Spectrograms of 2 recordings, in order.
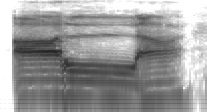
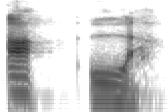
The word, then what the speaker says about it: Allah: stop to the a you would not say Allah you say ah la the third component is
